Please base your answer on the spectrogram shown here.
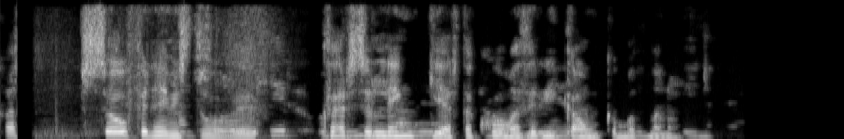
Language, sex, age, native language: Icelandic, female, 40-49, Icelandic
